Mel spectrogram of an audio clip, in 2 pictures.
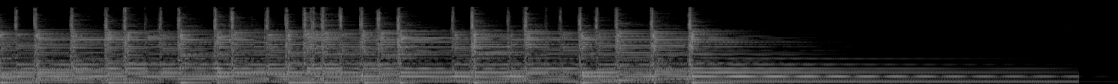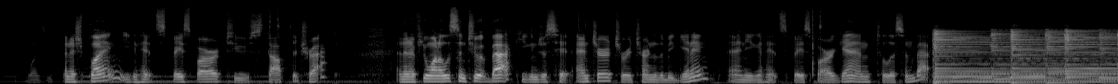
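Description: From 10.79 to 11.84 s the sound drops about 19 dB, likely one channel inverted cancelling in the mono sum; unlike a dropout, a quieter residue remains audible.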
